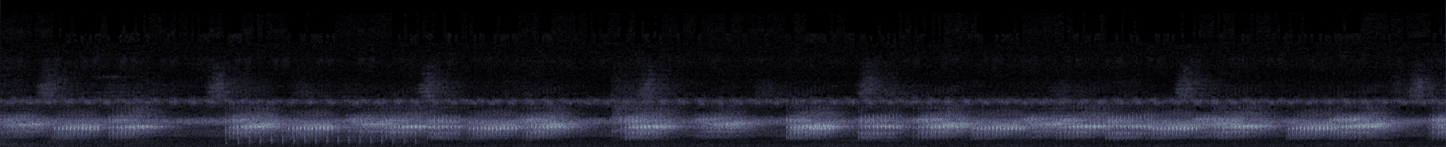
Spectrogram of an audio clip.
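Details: Dense frog chorus: overlapping bright croaking notes run almost continuously, several callers alternating, with a brief low buzzing rattle early on and a thin high hiss throughout.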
